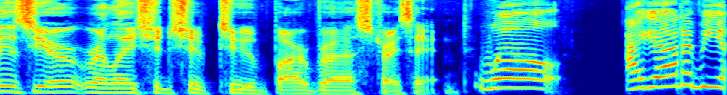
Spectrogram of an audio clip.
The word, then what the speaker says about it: Streisand: You might have been a little heavy on the second S. It's pronounced Streisand. I feel like this is that scene with Bradley Cooper in that Paul Thomas Anderson movie, Streisand, not Streisand.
